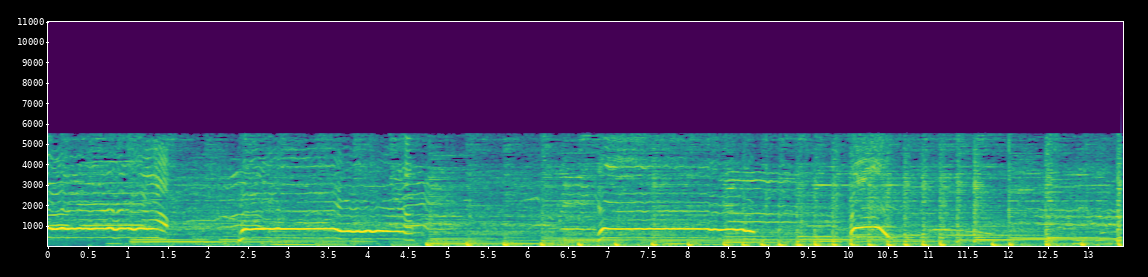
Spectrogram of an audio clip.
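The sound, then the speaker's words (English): An audience shouts loudly and continuously, with long sustained yells and whoops rising over a dense, roaring wall of crowd noise and rhythmic background music, unbroken throughout. “Some of you may be acting like madmen.”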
